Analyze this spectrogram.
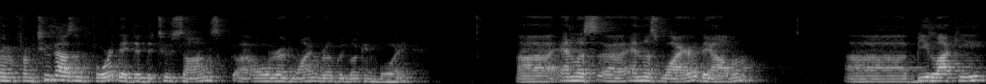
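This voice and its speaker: The speech comes at a fairly slow pace with audible room echo. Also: man. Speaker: music reviewer. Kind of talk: casual monologue review. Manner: halting, many fillers.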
